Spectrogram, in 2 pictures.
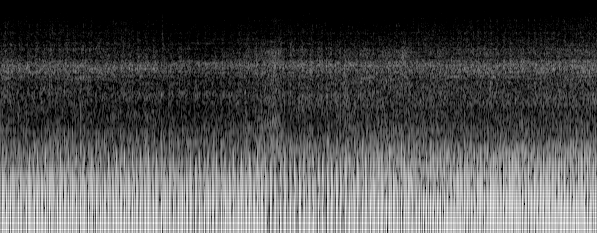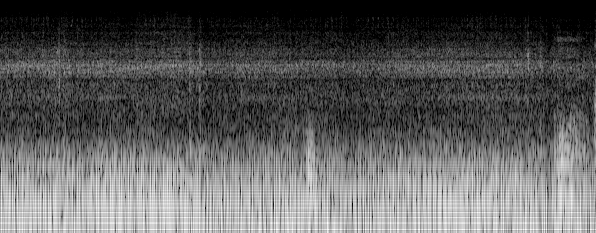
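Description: Close motorcycle with a touchy clutch rides and revs, the engine pitch climbing and dropping through several gear changes in a loud, continuous run.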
